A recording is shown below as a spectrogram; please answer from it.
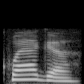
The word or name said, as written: quagga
